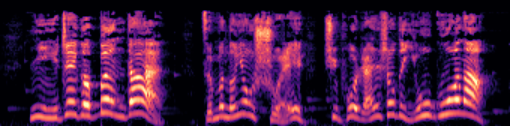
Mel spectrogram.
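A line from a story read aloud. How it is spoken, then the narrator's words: Furious shouting. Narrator (Chinese): 大瞎猫气急败坏的大叫道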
